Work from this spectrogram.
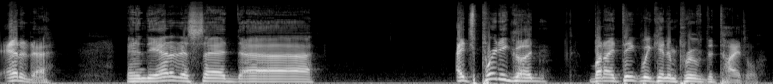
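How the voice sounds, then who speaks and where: A man co-hosting a comedy stream, telling rambling absurd stories in a deadpan way. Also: mid-range voice, no room sound, studio quality. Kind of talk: improvised comedy banter.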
